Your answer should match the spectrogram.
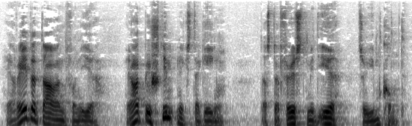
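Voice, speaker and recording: Radio play: calculating police commissioner, formal and persuasive, husky voice with wide melodic swings. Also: male voice, deep voice, big pitch swings, normal speed, fairly bright tone, heavily acted. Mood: coolly persuasive. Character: calculating male police commissioner bargaining with an informant.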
